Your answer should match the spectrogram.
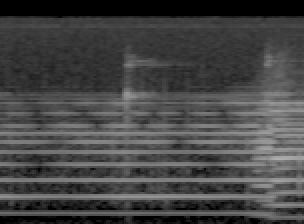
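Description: Harmonium holding one steady reed note, with a faint click about a second in, then stepping down to a lower note right at the end.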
